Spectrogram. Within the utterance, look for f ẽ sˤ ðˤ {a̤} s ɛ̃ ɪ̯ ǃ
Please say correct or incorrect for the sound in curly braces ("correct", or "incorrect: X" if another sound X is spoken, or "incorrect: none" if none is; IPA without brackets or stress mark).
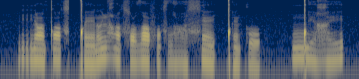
correct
